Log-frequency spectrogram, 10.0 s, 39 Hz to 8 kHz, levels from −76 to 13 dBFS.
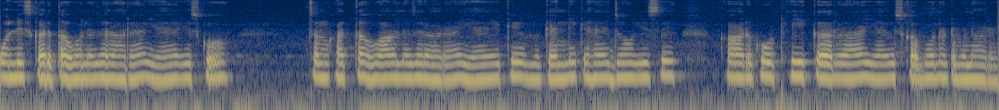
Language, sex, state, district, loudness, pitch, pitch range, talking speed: Hindi, male, Uttar Pradesh, Muzaffarnagar, -16 LUFS, 185 Hz, 180-190 Hz, 200 wpm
